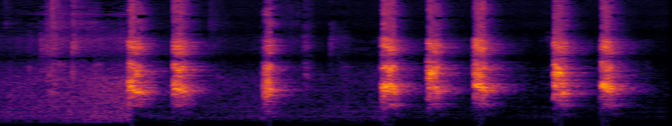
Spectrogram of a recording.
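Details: Airedale Terrier, kept with a Lakeland Terrier and both nearly one year old, barking in sharp, short repeated woofs, about nine barks in quick irregular succession, after a low background rumble that fades early.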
